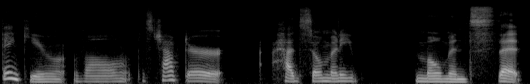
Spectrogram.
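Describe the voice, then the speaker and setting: A woman's voice: extremely low pitch, expressive, takes it slowly, a little mellow, dry recording, clean studio sound. A woman hosting a podcast in a casual, enthusiastic conversational style. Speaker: podcast host. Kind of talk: casual podcast discussion with an introduction.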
